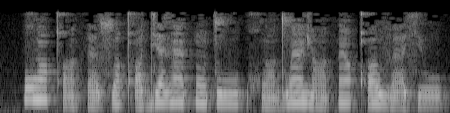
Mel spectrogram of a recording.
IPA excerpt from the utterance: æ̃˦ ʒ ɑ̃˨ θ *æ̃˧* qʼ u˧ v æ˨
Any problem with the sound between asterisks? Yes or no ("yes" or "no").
yes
